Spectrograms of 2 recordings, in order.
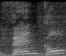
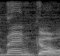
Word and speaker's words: van Gogh: is it van Gogh or van Gogh apparently both pronunciations are correct anyway welcome to super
